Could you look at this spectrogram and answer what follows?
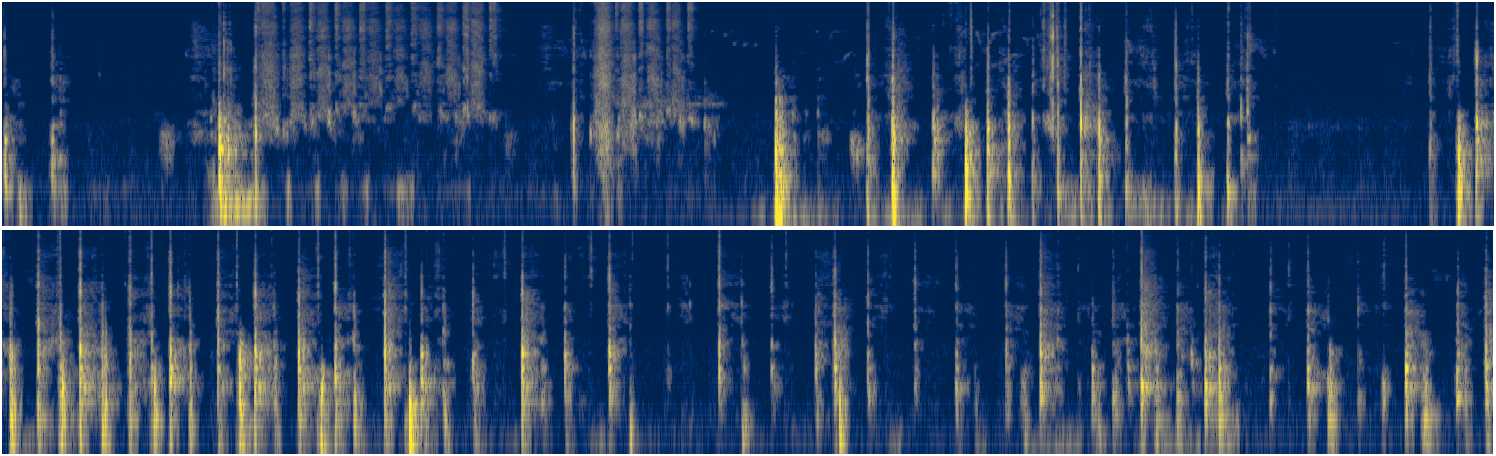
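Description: Rubber squeegee working protection film down over a wet wooden workbench top: a fast run of short rubbing knocks and squeaks, after two longer hissing bursts near the start.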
